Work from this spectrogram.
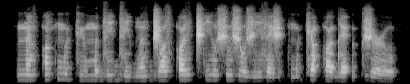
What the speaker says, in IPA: mɛ̃˧z qʷə̃˦kmɯ˦˨ kʲo˧mə˧d͡zi˧ d͡zi˨bə̃˧z d͡ʒɔ˧zqʷi˦z t͡ʃʼi˧ʊ̯ʃɯ˧ʒo˨ʒi˨ zɛ˨ʒə˨kmɯ˦kʲʌ˦ qʷɯ˧dɛ˦ ʔɯ˨˦kʒə˞˨ʊ̯

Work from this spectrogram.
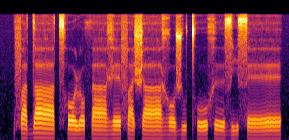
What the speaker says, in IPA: fadaː t͡sʰɔɭɔ θaːɣɛ faʃaː ɣɔʒutʰo xɘːzi sɛː

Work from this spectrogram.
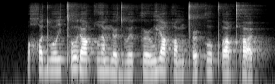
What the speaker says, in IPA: χodβoi̯tʼo ɾə˞q ðʏm ɾə˞dβøkə˞u̯ jequmtʼə˞ko pʼo qʰʏ

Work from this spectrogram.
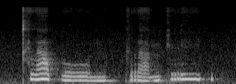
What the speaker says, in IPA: kʰla˥˩p̚lo˧n | kra˩˦ŋkri˥˩ʔ

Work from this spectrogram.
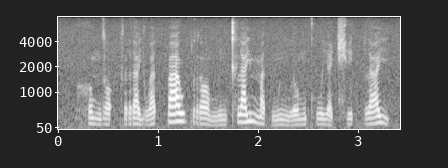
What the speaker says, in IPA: ho˧mdɔ˨˩ʔ kra˨˩jwa˥˩t̚ paː˥˩wprɔː˨˩mi˩˦nkʰla˥˩j ma˨˩t̚mɯ˨˩ŋlo˧m kʰwi˩˦a̯t͡ɕʰi˨˩t̚pla˥˩j

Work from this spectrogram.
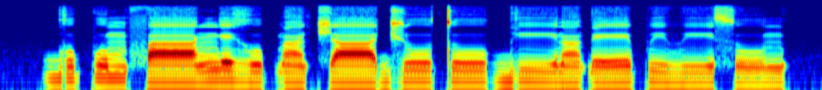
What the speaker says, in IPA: ɡu˦pu˦m faː˨ŋe˦ɣu˨ɓã˨ t͡ʃaː˨d͡ʒuː˦ tuː˦ɡ͡biː˦˨ ɾã˨ɗeː˨˦pi˦˨ βiː˨suː˨n

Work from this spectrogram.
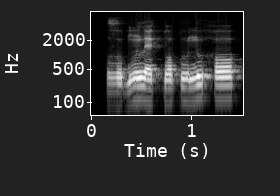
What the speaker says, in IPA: ɣo˨bũ˧ lɛ˦ɡ͡bɔ˦pu˦ nu˦hɔ˦

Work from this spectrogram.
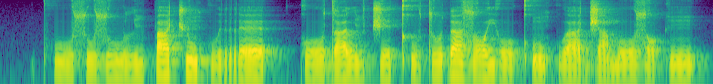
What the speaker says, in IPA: pʰuː˨su˨zuː˨li˨ pa˦ t͡ʃũ˦kʷɪ˨˦rɛ˦ | koː˨da˨li˨t͡ʃe˨˦ kʼu˨tʊ˦ɗa˦ zɔ˦joː˨kʼũ˨ kʷaː˨d͡ʒa˨ moː˦zɔ˨kĩ˦

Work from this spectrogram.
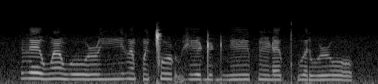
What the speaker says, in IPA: ðɛ wœ̃woː ɹiːðə̃pə̃ ǀuɽṵʒɪːɖɪ ɖʱɪːpĩɽɛ kʷʼəɾu ɹo

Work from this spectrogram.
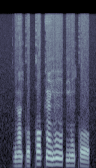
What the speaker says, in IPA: ɡã˨ko˨ kɔ˧kɛ̃˧jũ˧ | jũ˨ko˨

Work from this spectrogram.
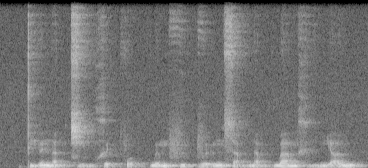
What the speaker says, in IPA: t̪ḭ˧˥ə̯na̰˧˨nt͡ɕe̤˨˩w xə˨˩t̚fɔ˨˩k̚hwə˨˦m fɨ˦˥p̚və̰ː˧˥ŋsa̰˧˨m na̰˧˨mkwa˧mxɨ̤˨˩ ɲa˨˦w

